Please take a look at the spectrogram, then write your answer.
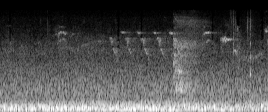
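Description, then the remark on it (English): Several birds chirp outdoors in sunshine in short, high, repeated calls scattered across a steady background of wind or ambient rumble. “Hear the birds?”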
